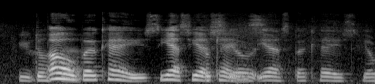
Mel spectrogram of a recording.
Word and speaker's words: bouquet: Oh, bouquets. Yes, Bouquets. Yes, bouquets. You're right. Yeah. In Japan, we say bouquet. Do you? Bouquet. Yeah. Because so we, I don't know. We picked a French pronunciation.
